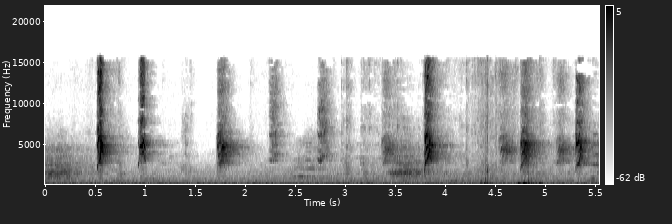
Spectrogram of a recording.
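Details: Female ultramarine grosbeak giving calls that excite males: quick, thin, high chips in loose clusters with gaps between, some fainter notes, and low background noise.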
